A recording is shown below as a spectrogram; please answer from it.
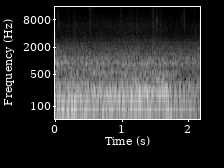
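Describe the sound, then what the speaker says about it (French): A low, steady V8 engine rumble with a throaty burble from the rear of a 2021 Alpina B5 Touring, muffled as if heard from inside the quiet car, continuous throughout. "on entend le V8 qui glougloute à l'arrière"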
